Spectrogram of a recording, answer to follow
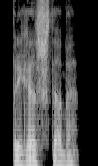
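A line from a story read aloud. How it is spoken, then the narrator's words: Mutter. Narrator (Russian): пробурчал Зев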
